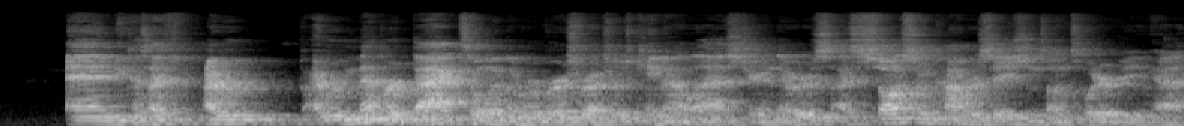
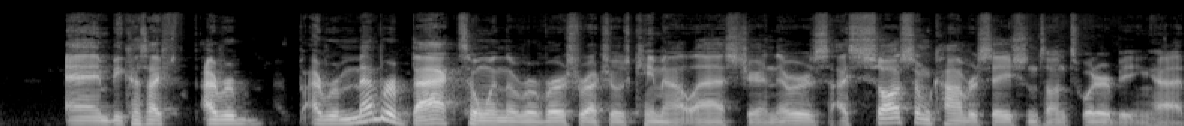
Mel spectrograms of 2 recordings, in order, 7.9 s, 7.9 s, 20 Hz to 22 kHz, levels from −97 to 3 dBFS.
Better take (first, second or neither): second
